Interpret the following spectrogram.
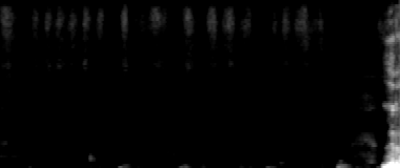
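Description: Faint scratching of a stylus writing on a pen tablet, in a run of short quick strokes.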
